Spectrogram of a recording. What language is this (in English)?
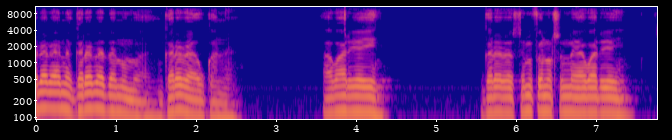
Motu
